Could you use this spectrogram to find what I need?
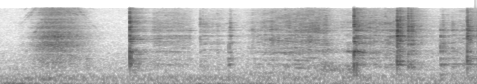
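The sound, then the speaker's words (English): Quick, brushy swishes from a broom sweeping fast, a series of bright scratchy strokes in rapid succession with no talking over them. “That's what it sounds like when I sweep. I'm a very fast sweeper.”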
